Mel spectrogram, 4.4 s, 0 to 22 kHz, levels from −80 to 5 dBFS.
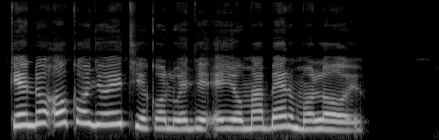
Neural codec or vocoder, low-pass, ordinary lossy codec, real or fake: vocoder, 44.1 kHz, 128 mel bands, Pupu-Vocoder; none; none; fake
